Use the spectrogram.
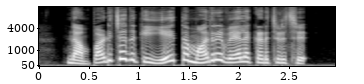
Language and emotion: Tamil, happy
